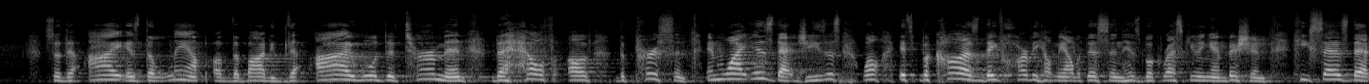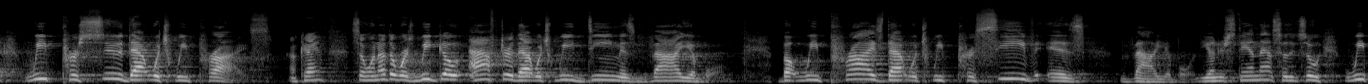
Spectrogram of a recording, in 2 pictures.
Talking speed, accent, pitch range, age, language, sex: 170 wpm, American, 170-210 Hz, 40-59, English, male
